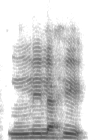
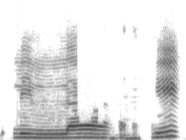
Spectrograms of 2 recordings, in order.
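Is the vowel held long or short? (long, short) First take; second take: short; long. First: The vowel is kept short. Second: The vowel is held long. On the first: The speaker calls it wrong. "not lillahi" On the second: The speaker calls it right. "I like the way you prolong it. It's lillahi"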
